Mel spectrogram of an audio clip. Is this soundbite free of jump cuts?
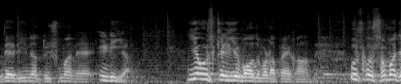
yes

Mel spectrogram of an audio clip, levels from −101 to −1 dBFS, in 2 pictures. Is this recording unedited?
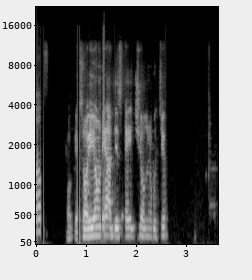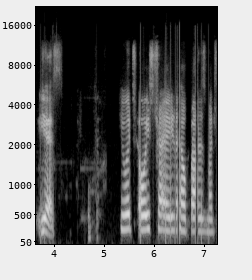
no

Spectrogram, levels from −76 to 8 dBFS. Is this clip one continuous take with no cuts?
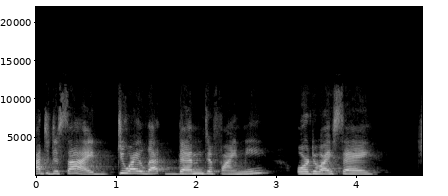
yes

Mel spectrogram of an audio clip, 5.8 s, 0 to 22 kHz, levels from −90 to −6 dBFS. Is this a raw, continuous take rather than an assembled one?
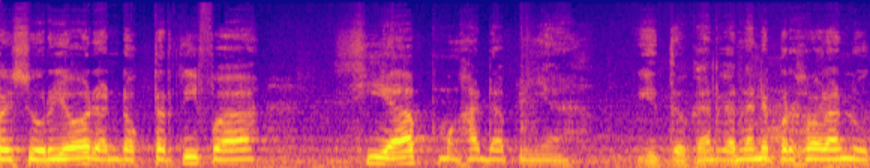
yes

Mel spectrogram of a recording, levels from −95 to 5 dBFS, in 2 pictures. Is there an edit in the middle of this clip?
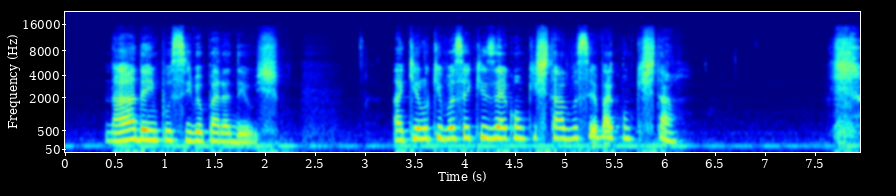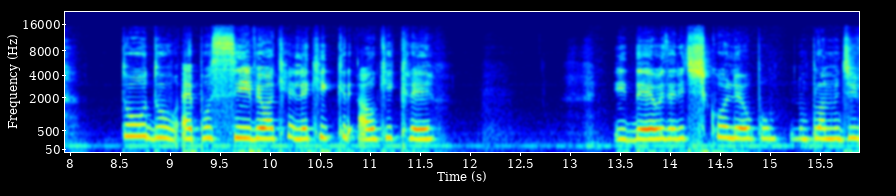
no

